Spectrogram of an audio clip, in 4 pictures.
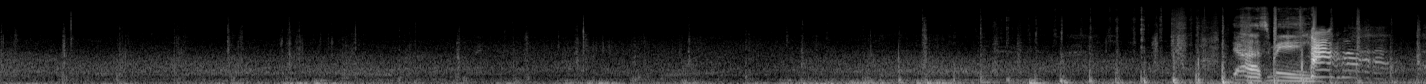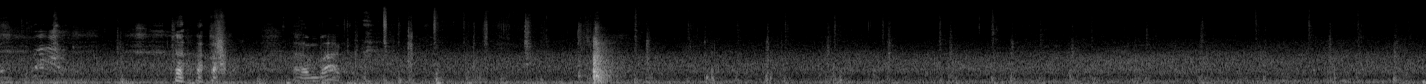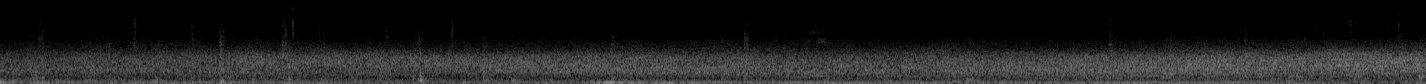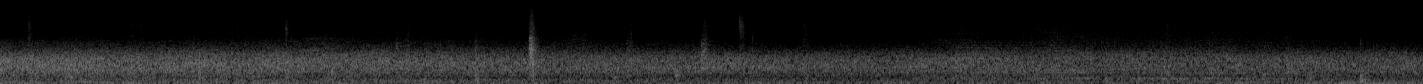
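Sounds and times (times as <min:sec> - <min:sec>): footsteps running on wooden boards: 0:00.0 - 0:36.1
steady background noise: 0:00.0 - 0:57.0.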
